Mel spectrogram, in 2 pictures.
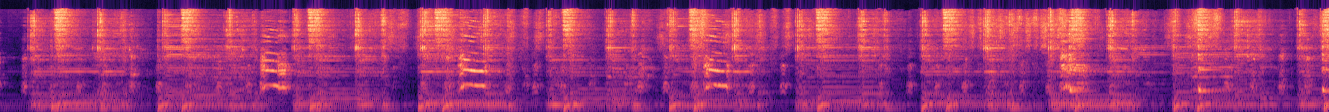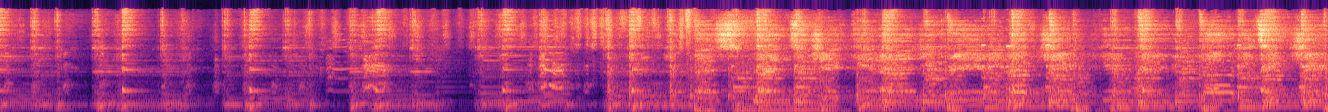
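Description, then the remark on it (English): A chicken named Dr. Sparkles clucks repeatedly in a steady stream of short, insistent calls that swell into a louder, busier squawking toward the end. No one speaks. “take us out, we have the soothing sounds of Dr. Sparkles expressing the dilemma that many amateur chicken farmers face.”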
